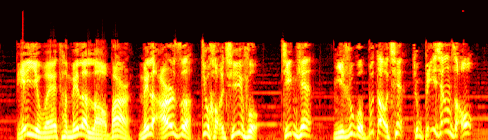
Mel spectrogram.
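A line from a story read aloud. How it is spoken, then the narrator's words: Angry roar. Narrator (Chinese): 有一个人 吼道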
